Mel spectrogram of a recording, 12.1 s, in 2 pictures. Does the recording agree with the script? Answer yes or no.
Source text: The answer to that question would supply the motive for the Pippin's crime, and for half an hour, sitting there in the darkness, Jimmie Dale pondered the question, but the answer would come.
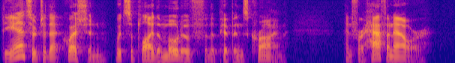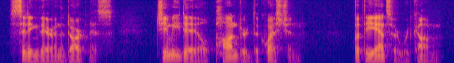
yes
